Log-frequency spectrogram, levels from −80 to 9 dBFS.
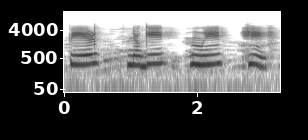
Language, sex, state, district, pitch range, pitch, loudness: Hindi, female, Madhya Pradesh, Bhopal, 310-335 Hz, 320 Hz, -15 LUFS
